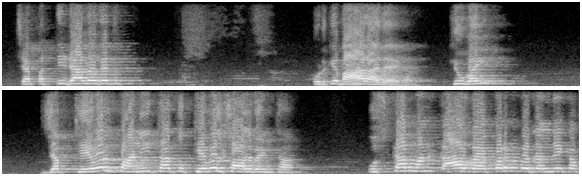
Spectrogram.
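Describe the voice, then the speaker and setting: High-voiced playful chemistry teacher. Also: male voice, a bit bright, echoey room. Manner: chatty, asks students questions, playful. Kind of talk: lively classroom lecture with everyday examples.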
